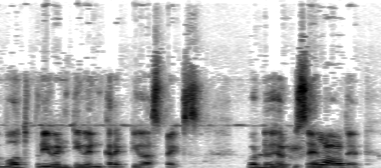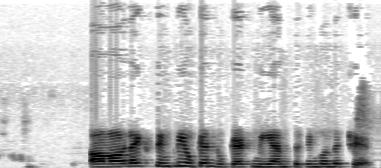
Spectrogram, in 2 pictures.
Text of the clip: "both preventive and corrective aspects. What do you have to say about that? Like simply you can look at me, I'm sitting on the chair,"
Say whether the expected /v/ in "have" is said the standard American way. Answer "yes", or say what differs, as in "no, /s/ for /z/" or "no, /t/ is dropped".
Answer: no, /p/ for /v/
